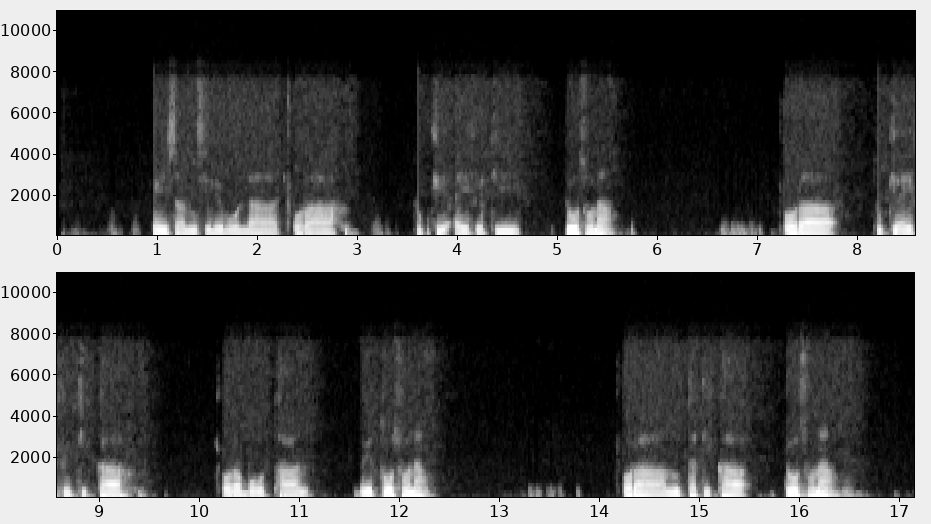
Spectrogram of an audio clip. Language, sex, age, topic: Gamo, female, 18-24, agriculture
